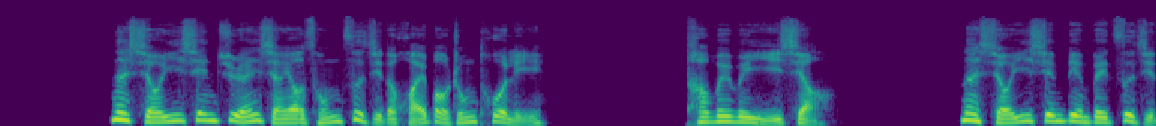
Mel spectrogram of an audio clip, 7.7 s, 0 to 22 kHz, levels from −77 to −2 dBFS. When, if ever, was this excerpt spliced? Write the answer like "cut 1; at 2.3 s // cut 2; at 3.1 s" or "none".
none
